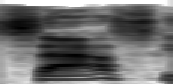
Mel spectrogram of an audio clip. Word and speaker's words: SAS: We pronounce it as SAS. You know how it is. You know, it used to stand for something. Now it's just SAS. We pronounce it just as SAS.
